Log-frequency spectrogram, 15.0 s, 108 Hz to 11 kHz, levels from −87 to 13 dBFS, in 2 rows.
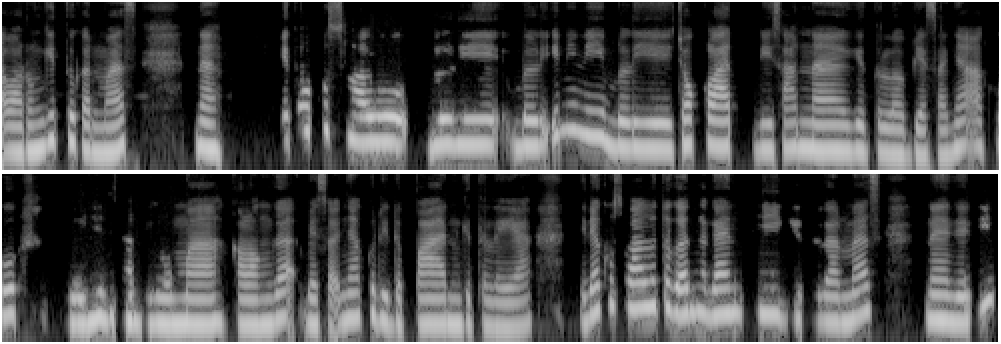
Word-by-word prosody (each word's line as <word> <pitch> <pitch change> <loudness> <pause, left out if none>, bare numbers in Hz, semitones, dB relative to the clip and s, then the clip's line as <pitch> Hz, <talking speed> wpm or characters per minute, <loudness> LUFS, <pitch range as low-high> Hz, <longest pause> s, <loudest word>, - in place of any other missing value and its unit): warung 185 +2 +2
gitu 240 0 -1
kan, 185 -2 +1
Mas. 185 +4 +2 0.5
Nah, 200 -2 +4 0.5
itu 240 - -8
aku 330 - -5
selalu 235 -4 +2 0.3
beli 220 +1 +2
beli 210 +1 +2
ini 325 +3 -3
nih, 285 -3 +2
beli 200 -1 +3 0.3
cokelat 215 -1 +1 0.2
di 195 - 0
sana 200 -1 +1 0.3
gitu 180 -1 -3
loh, 170 -1 0
biasanya 165 +4 -3
aku 205 - -9 0.5
belinya 185 +3 +3
di - - -3
samping 185 -2 0
rumah, 180 0 +4 0.2
kalau 175 -1 0
enggak 195 +4 0
besoknya 180 +3 -2
aku 220 +2 -4
di 190 - 0
depan, 180 +1 -1
gitu 175 -1 -9
loh 165 - -3
ya. 165 - -4 0.4
Jadi 210 - -1
aku - - -5
selalu 280 0 +2
tuh 285 - 0
gonti-ganti 240 0 +1 0.2
gitu 200 -2 -10
kan, 190 - 0
Mas, 245 +3 -2 0.4
nah 205 -1 +3
jadi 190 +6 +1
200 Hz, 175 wpm, -17 LUFS, 180-230 Hz, 0.5 s, Nah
